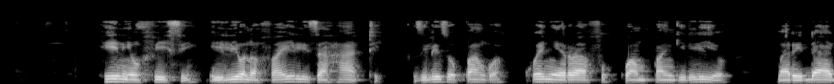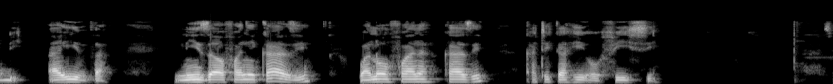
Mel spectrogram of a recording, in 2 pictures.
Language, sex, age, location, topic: Swahili, female, 25-35, Kisii, education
